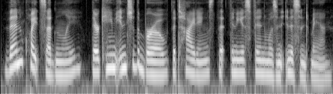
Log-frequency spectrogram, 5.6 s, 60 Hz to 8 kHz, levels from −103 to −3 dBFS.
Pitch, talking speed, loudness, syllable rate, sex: 185 Hz, 185 wpm, -18 LUFS, 5.3 syllables/s, female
